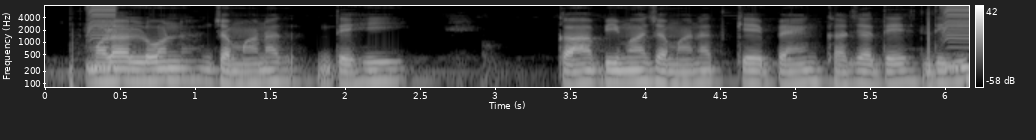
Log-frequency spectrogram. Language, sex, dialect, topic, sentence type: Chhattisgarhi, male, Central, banking, question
